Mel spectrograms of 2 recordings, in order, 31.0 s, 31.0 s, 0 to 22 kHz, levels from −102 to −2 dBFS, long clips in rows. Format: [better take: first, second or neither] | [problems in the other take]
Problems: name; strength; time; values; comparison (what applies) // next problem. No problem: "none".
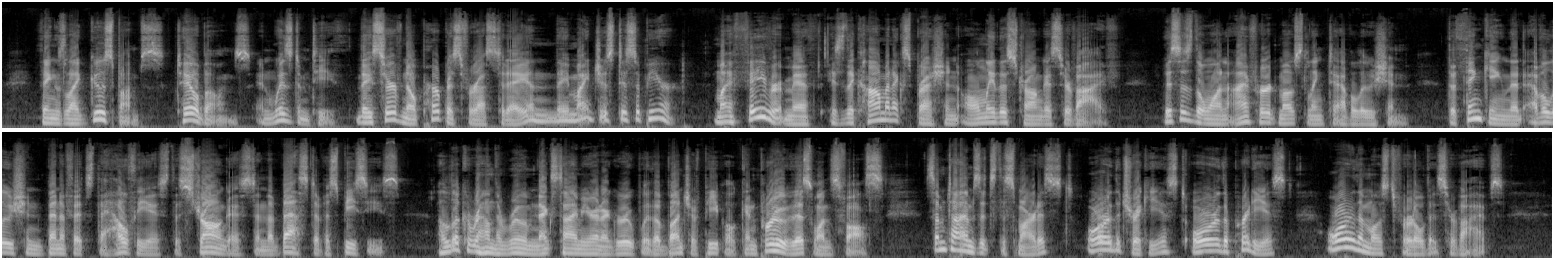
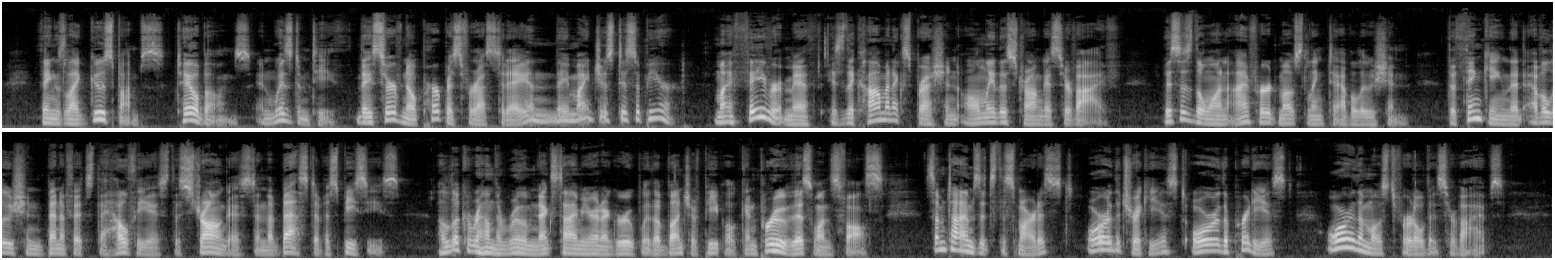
second | distortion; slight; 10 dB below the speech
